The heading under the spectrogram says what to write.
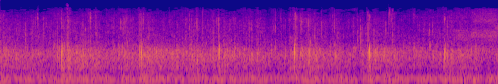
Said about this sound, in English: Can we pause and give one loud clap offering of praise to our Lord God?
